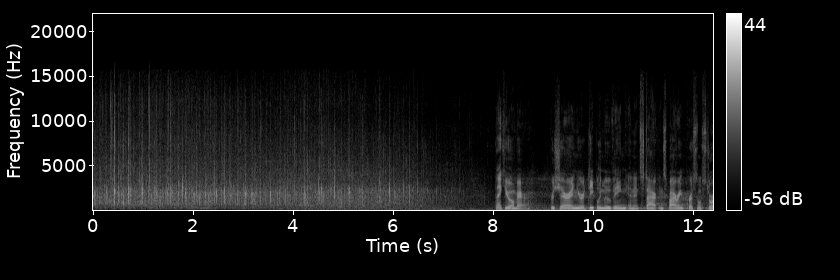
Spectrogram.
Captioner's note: applause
